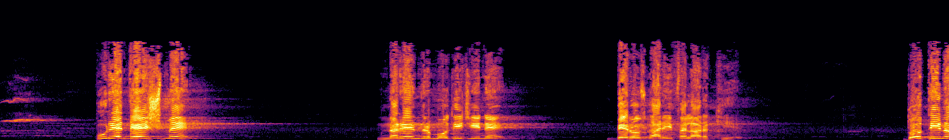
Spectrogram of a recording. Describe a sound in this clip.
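A middle-aged man speaks forcefully into a microphone over loudspeakers, in short bursts with echoing pauses.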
